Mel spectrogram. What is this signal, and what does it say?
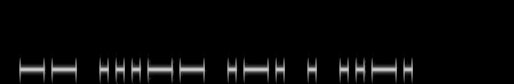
Morse code, heard as a keyed tone, about 15 wpm, 700 Hz. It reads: M3REF
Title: DXCC-100 Call Signs - 5 Characters - 15wpm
